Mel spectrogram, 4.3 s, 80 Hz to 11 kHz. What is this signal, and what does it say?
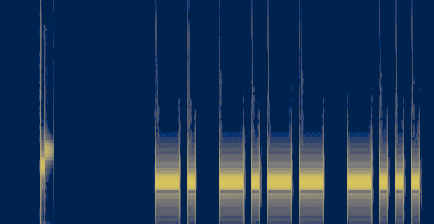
Morse code, heard as a keyed tone, about 15 wpm, 700 Hz. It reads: NYB
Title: USA Call Sign Postfixes - 3 Letters 15wpm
